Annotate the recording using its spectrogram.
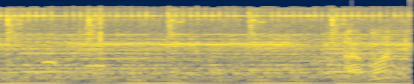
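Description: Hardstyle electronic dance track: a fast run of clicks, about five a second, over held synth chords while the deepest bass drops out. The deep bass comes back in near the end.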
